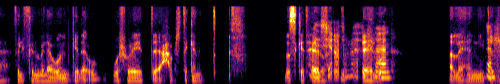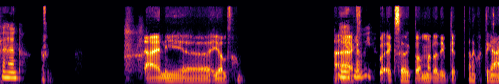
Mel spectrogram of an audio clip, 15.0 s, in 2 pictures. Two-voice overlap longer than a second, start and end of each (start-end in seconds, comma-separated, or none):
4.6-5.9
